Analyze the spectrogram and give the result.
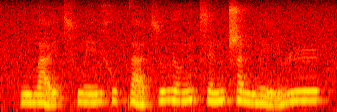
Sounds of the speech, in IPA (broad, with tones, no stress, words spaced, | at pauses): n̪wa̰˨˩ɪ̯t͡sʰwe˧˥ɪ̯xu˧ t̪ä̰˨˩t͡su˦lɤ˧˥ŋ t͡sə˧˥nʈ͡ʂä˧n̪wḛ˨˩ɪ̯ɻɻ̩˥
